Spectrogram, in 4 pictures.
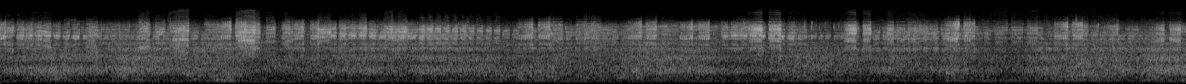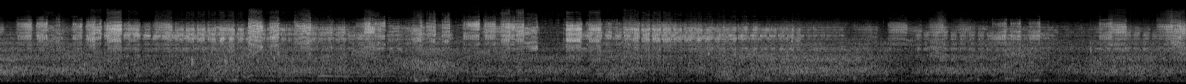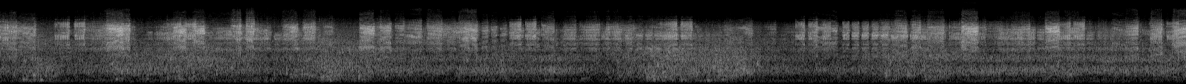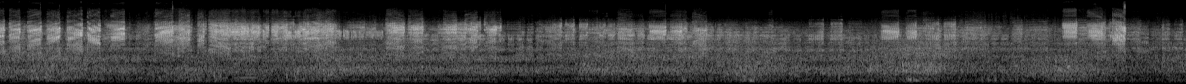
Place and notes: Baltic Sea, Nordstrand Dranske, Rügen - Bank swallows full on
A swallows breeding colony in the sandy cliffs at the wild northern beach
Olympus LS11, AB_50 stereo setup with a pair of pluginpowered PUI-5024 diy mics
